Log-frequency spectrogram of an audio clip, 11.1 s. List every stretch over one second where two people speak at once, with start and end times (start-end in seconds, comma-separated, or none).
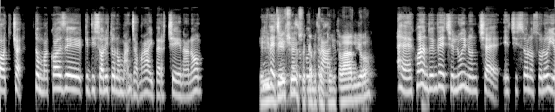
5.2-6.7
